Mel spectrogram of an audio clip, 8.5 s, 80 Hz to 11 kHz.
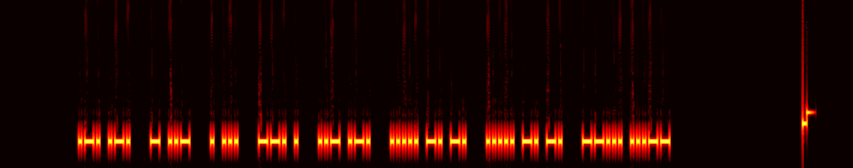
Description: Morse code, heard as a keyed tone, about 40 wpm, 600 Hz. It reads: RR TU ES GE UR 5NN 5NN 73
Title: SOTA QSO Practice 40wpm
